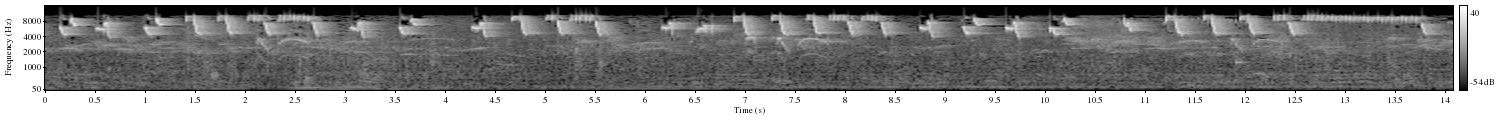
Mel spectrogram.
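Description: Caged saffron finch (Argentine jilguero) singing a long, unbroken song of rapid, high, sharp notes, about three a second. A longer buzzy trill comes near the end.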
